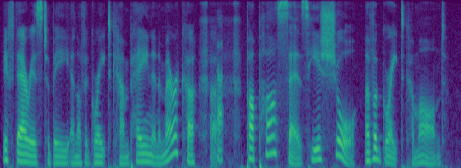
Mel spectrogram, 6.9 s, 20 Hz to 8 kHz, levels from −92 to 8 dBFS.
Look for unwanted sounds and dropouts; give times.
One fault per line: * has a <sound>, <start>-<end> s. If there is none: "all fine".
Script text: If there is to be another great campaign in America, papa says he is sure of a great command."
* has a laugh, 3.1-3.3 s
